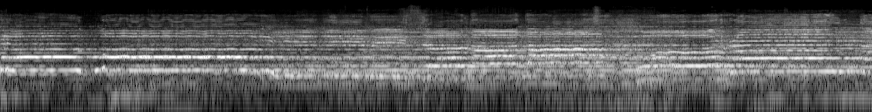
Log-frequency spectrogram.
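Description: A woman singing a slow song into a microphone over an amplified sound system, holding long notes. Choir-like backing music continues underneath, and it carries on through a short break in her singing midway.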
